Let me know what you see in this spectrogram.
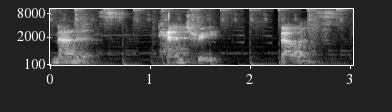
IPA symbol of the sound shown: æ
